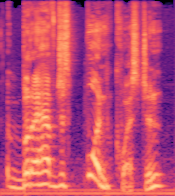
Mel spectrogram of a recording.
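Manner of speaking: ordinary talk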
